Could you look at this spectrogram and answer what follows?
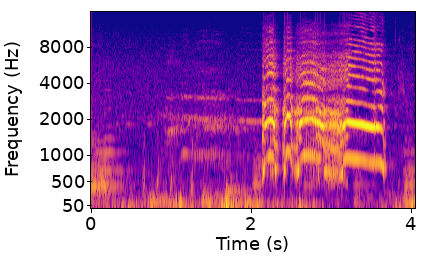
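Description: Gamefowl cluck at a game farm, then a rooster lets out a loud, close crow lasting about a second and a half, set against low background sounds.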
